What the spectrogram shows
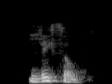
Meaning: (adjective) Of, pertaining to, or causing death; deadly; mortal; fatal; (noun) 1. Any weapon that causes death 2. An allele that causes the death of the organism that carries it
- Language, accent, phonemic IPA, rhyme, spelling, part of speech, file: English, Southern England, /ˈliː.θəl/, -iːθəl, lethal, adjective / noun, LL-Q1860 (eng)-lethal.wav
